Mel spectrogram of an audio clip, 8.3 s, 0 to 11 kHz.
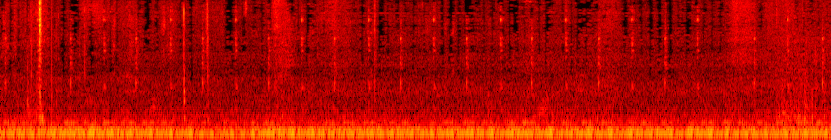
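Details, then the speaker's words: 2006 Chevy Impala SS LS4 warmed up after spark plug service and repairs for codes P0118, P0300, P0307, codes cleared: steady smooth low idle with no knocks or misses; normal idle. "it's nice and warmed up now we brought it back to him and running shape"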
